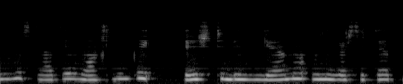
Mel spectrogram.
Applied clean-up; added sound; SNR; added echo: neural separator model SepFormer DNS4.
